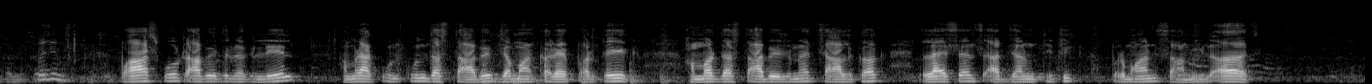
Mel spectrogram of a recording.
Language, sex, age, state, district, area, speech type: Maithili, male, 60+, Bihar, Madhubani, rural, read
